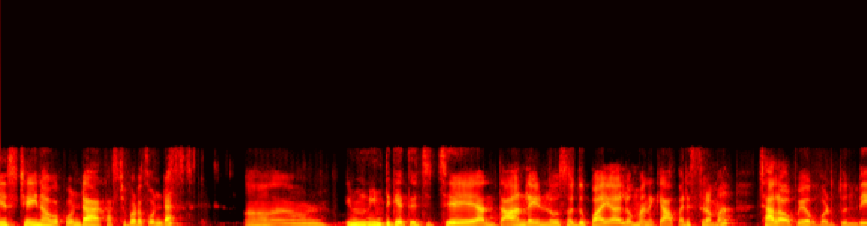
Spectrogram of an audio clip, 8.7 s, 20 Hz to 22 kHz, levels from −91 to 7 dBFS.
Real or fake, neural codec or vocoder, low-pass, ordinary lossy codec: fake; codec, 16 kHz, 2 kbps, X-Codec, HuBERT features, trained on LibriSpeech; none; none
